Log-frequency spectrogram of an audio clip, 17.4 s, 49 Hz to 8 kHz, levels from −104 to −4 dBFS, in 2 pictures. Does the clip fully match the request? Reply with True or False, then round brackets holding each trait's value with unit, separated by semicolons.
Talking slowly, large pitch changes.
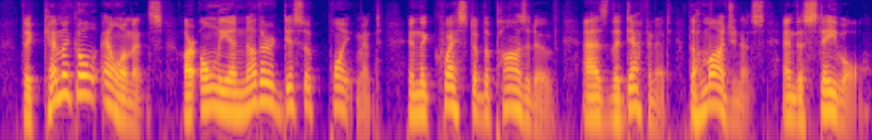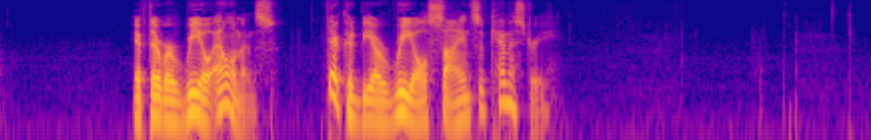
True (115 wpm; 6.7 semitones)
